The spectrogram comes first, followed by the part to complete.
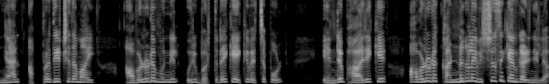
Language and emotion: Malayalam, surprised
